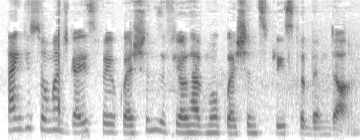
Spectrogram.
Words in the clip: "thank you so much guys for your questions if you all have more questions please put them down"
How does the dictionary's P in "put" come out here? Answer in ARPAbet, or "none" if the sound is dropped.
F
